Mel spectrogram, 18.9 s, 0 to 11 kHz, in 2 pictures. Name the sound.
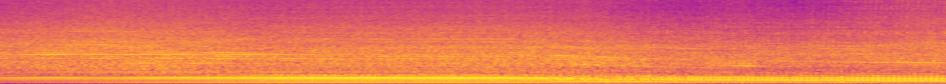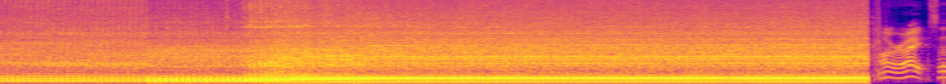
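Generac 17,500 watt generator engine idling down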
